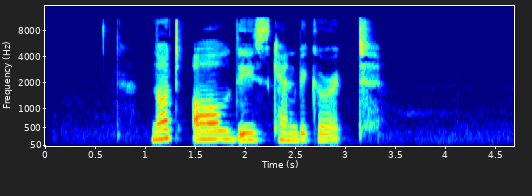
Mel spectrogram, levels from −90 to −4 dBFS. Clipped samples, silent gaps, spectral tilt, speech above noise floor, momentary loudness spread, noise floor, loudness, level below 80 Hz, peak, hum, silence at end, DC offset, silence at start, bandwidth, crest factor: under 0.1%; none; -4 dB/octave; 47 dB; 9 LU; -75 dBFS; -29 LUFS; -80 dBFS; -10 dBFS; none; 1.35 s; under 0.1%; 1.1 s; 11.5 kHz; 20 dB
